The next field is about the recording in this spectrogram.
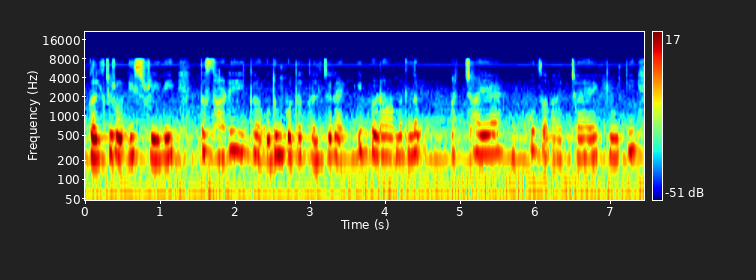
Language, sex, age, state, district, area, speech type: Dogri, female, 18-30, Jammu and Kashmir, Udhampur, rural, spontaneous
